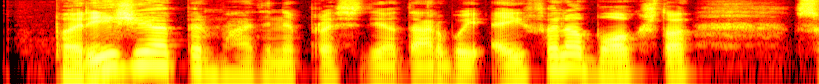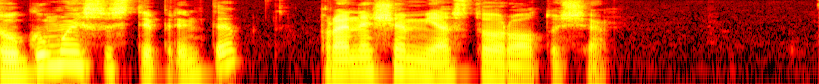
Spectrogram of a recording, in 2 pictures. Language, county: Lithuanian, Vilnius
